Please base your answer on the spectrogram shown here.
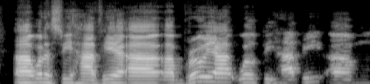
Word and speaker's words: Broja: Broya will be happy. Broja, yes, let me pronounce that correctly.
